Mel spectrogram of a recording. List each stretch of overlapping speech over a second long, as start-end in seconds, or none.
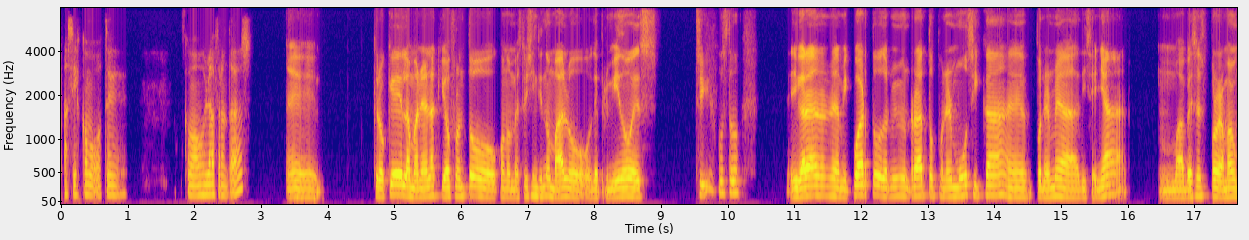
none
